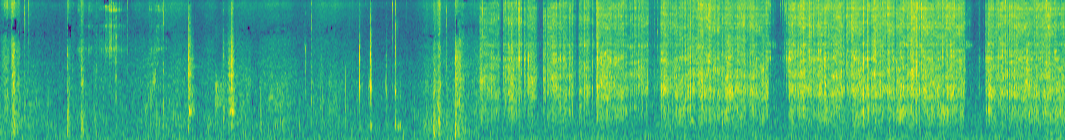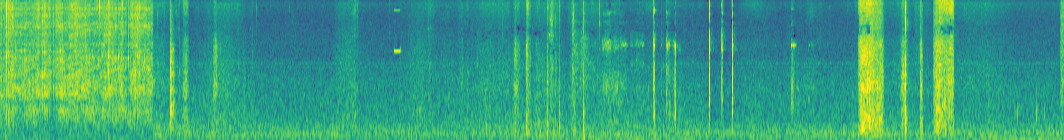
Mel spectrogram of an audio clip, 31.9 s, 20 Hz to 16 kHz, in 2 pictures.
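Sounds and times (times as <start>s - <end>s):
coffee grinder grinding beans: 7.1s - 18.3s.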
